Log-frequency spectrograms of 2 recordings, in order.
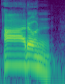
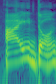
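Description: First: The words blur into one short two-syllable form. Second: Both words are said fully and clearly.

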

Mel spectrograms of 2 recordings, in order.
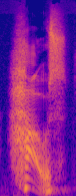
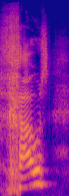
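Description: First: The initial h is a light aspiration. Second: The initial h is not a light aspiration. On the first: The speaker calls it right. "con la H aspirada" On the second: The speaker calls it wrong. "nada de house"

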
